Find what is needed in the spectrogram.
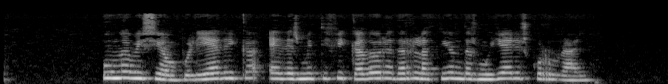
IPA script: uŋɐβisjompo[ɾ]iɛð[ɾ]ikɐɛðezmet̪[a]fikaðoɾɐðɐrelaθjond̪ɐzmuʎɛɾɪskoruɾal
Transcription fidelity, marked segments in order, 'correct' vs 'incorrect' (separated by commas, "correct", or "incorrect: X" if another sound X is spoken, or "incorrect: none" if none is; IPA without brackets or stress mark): incorrect: l, correct, incorrect: i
